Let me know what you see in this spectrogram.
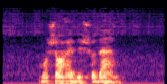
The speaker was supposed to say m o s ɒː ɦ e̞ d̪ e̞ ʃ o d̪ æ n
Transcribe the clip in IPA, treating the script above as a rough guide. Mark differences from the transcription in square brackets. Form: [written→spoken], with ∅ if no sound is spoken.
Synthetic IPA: m o [s→ʃ] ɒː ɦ e̞ d̪ e̞ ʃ o d̪ æ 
